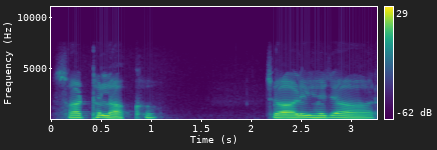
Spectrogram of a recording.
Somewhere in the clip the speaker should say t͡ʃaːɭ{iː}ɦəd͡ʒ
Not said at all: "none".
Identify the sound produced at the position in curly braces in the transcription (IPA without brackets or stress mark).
iː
